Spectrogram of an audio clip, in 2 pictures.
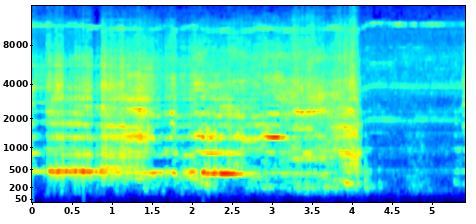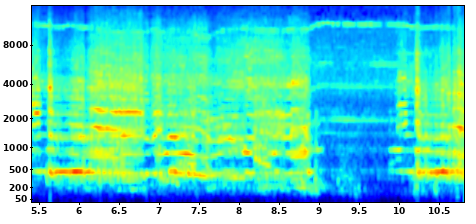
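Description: Handheld rotary tool whining at high speed as it cuts into a girandola frame, its pitch wavering as the bit bites and eases. There are two long stretches of cutting, with a short lull about four seconds in.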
